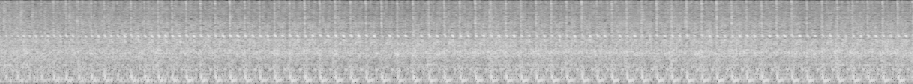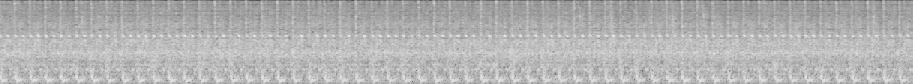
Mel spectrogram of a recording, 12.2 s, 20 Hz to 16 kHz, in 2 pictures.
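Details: Old MTD walk-behind lawn vacuum blower after sitting about 3 years, just restarted: uneven fast chugging with buzzy high whine, ragged run before it dies; owner unsure whether it ran out of gas.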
